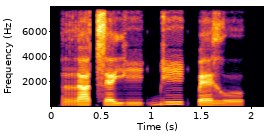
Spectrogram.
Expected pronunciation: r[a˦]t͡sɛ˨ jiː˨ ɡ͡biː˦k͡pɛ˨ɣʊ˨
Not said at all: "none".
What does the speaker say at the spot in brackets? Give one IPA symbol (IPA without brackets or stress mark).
a˨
